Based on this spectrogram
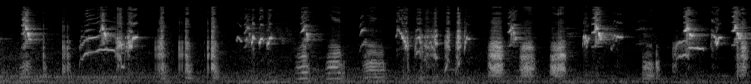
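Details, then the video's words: Javan myna lure song rich in fill-in phrases to provoke other mynas: a busy stream of rasping chatter, clicks and sliding whistles, delivered in quick bursts throughout. "Semua Burung Jalak Seketika Nyaut Dengar Pancingan Jalak kebo Full Isian Ini"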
